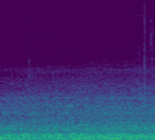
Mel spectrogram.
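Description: Steady low road and engine rumble heard inside the cabin of a moving Mercedes car.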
